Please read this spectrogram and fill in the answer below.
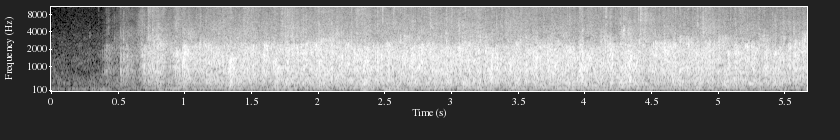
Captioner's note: audience applauding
